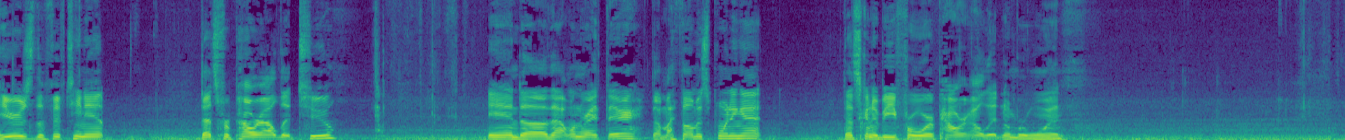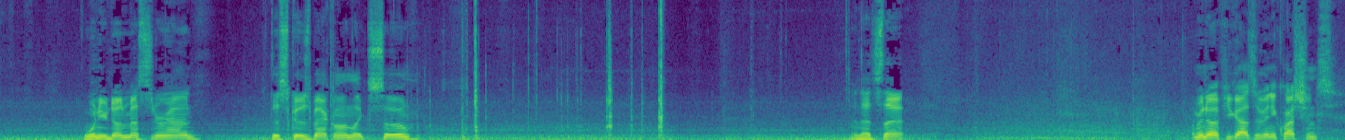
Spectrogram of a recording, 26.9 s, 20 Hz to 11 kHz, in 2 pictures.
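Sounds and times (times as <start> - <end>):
low background rumble: 0.0 - 26.9.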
